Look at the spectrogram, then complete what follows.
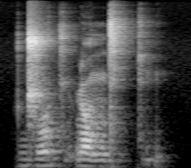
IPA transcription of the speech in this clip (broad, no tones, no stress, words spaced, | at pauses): d͡ʒokʲṵɳɔ ndḭkḭ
